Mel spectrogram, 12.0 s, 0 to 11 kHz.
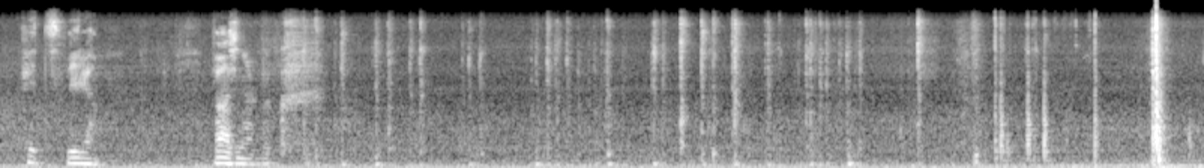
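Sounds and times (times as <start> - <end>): computer keyboard typing: 3.0 - 8.7.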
